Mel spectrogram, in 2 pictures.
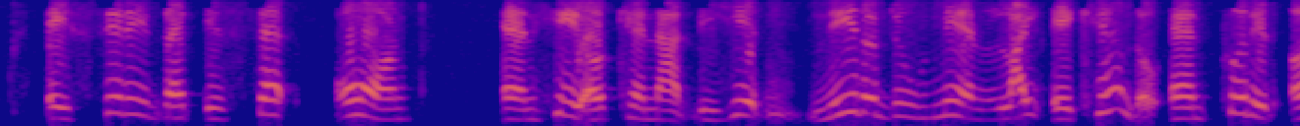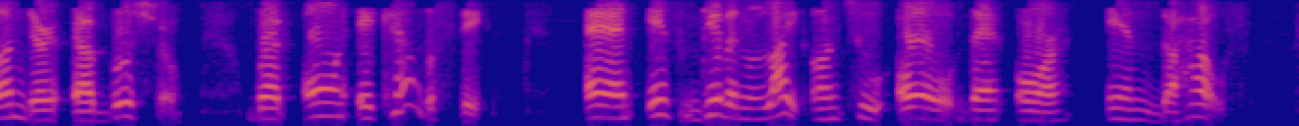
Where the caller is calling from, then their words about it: Baton Rouge, Louisiana, United States; I'm calling from Baton Rouge, Louisiana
